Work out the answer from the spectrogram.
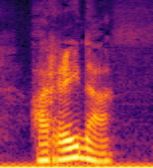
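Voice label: "arena", Dutch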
